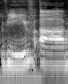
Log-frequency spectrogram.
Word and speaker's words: Vieve: Now, I think it's pronounced Vieve. It's after the person who started is Jamie Genevieve, who is a very large influencer, has a social media platform.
